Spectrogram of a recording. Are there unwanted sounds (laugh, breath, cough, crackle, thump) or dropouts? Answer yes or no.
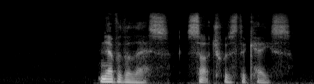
no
